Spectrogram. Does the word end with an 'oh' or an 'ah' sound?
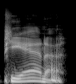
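ah. It ends with an 'ah' sound, Memphis-style.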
